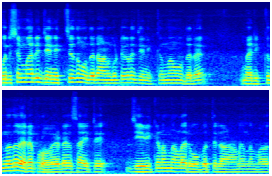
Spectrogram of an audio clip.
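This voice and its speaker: A man with a Malabar accent and a dark, mellow tone. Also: fairly high pitch for a man, ordinary pitch variation. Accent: Malappuram dialect, always comes through. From Malappuram, Kerala (Parappanangadi). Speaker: counselling psychologist and trainer. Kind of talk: casual interview chat.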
